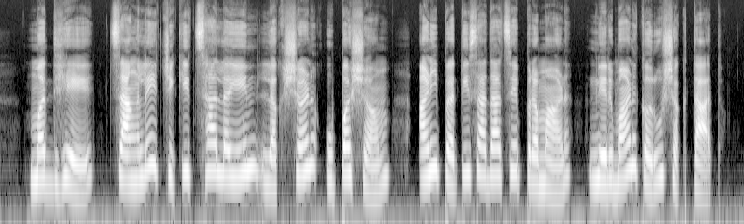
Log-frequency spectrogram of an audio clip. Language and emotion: Marathi, neutral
